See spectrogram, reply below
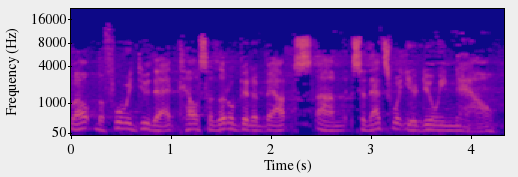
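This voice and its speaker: A man's voice: medium pitch, fairly quick, a bit bright. A man hosting a guest at church as pastor, affirming and asking questions. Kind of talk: church interview. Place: church sanctuary. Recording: reverberant church hall.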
